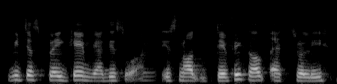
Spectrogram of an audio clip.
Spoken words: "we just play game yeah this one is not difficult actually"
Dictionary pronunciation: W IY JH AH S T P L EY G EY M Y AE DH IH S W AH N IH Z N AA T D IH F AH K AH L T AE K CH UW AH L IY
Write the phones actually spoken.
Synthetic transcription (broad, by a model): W IY JH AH S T P L EY G EY M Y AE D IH S W AH N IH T N AA T D IH F AH K AH L T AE K CH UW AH L IY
